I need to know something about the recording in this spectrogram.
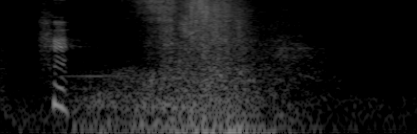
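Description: A magical blast whooshes and rumbles.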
